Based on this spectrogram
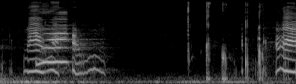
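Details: Indian parrot repeating "Mithu": two loud, bent, harmonic syllables at the start, then a quiet pause, then sharp clicks and a final rising nasal syllable over a soft low hum.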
